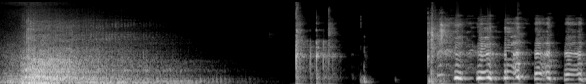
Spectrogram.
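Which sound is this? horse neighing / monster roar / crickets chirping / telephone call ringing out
monster roar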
